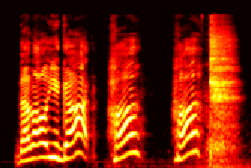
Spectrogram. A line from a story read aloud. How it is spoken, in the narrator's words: she's just like shouting over her shoulder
